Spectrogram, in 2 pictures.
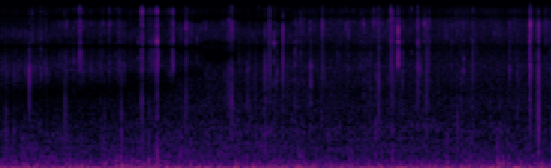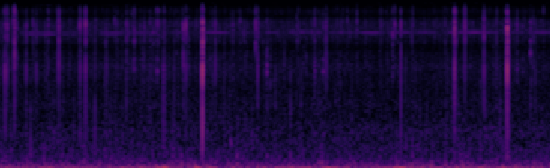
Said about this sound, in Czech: Sedám si k ohništi, abych se trochu zahřál. Ve svém stavu nejsem schopný polemizovat nad tím, kde se tu vůbec otevřený oheň vzal.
